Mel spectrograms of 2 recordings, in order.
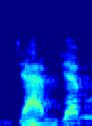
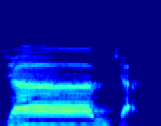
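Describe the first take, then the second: First: The vowel is an open 'ae' sound. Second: The vowel is a short central 'uh' sound. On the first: The speaker calls it wrong. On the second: The speaker calls it right.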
